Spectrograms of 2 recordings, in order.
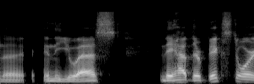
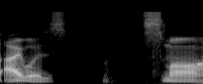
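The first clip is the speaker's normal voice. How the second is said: normal talking voice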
